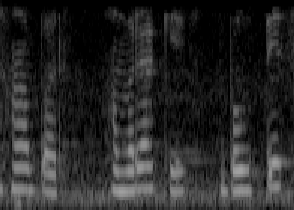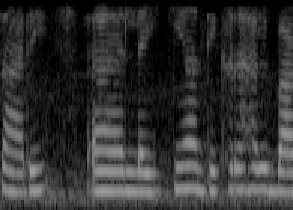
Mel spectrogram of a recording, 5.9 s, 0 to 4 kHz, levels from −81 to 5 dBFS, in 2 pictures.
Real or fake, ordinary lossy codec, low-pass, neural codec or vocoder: real; MP3, 32 kbps; 3.6 kHz; none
